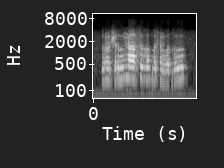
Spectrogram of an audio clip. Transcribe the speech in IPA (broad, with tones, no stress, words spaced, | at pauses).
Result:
lũ˨ʃʊ˦ ɾuː˦ŋaː˦ su˦ɣo˦ ɡʷɛ˦sũ˨ βo˨ɡuː˦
